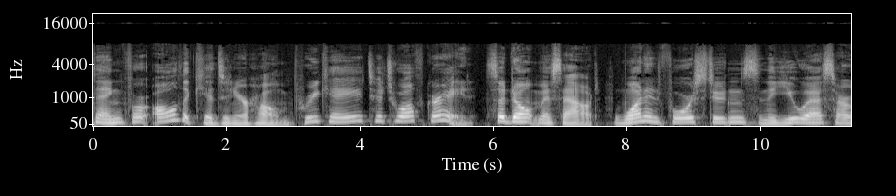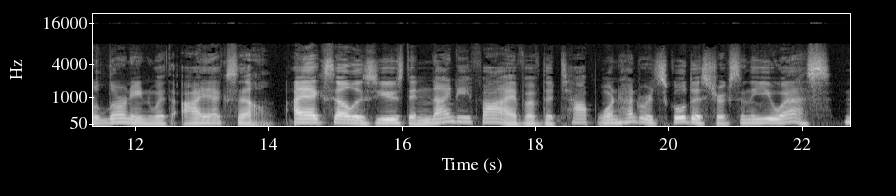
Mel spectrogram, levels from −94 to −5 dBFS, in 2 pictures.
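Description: From start to finish the speech shows stereo read as mono: interleaved left and right samples run as one channel, so everything plays at half speed and an octave low. A spectrogram shows harmonics compressed downward, with a fainter mirrored copy filling the upper half.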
